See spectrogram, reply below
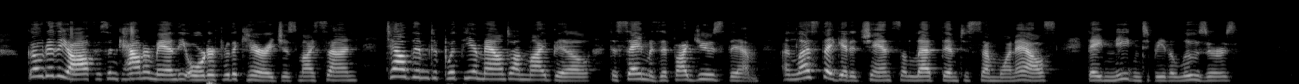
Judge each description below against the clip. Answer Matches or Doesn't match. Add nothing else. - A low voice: Doesn't match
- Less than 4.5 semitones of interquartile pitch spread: Doesn't match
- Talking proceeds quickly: Matches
